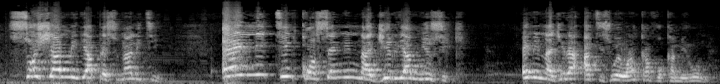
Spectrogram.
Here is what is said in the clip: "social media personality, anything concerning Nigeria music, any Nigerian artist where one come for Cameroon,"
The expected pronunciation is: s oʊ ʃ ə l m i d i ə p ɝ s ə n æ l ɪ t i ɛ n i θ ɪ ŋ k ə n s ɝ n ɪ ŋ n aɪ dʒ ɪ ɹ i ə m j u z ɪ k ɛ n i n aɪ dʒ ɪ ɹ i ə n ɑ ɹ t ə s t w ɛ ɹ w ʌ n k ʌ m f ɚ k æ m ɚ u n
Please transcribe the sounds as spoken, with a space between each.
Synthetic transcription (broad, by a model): s oʊ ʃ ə l m i d i ə p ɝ s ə n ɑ l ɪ t i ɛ n i t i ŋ k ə n s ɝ n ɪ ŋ n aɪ dʒ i ɹ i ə m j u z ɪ k ɛ n i n aɪ dʒ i ɹ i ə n ɑ t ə s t w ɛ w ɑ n k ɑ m f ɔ k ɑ m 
